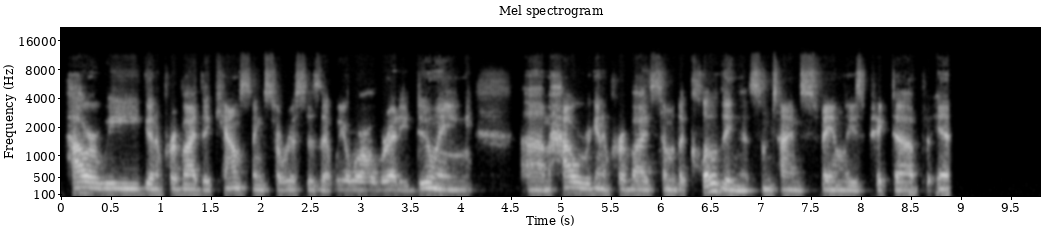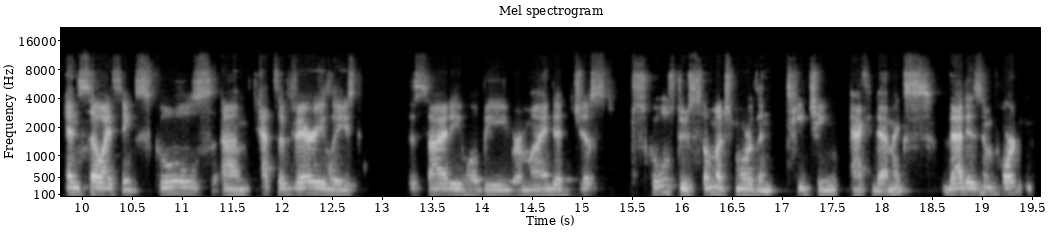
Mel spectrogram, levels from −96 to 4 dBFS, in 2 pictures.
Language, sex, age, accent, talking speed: English, male, 30-49, American, 175 wpm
